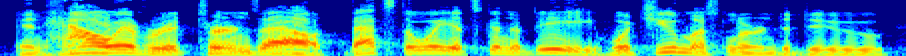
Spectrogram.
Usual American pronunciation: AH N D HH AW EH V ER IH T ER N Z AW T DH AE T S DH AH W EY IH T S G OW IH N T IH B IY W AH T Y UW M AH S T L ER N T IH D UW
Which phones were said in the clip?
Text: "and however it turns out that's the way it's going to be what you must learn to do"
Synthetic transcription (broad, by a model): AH N HH AW EH V ER IH T ER N Z AW T DH AE T S DH AH W EY IH T S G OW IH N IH B IY W AH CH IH M AH S T L ER N T IH D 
